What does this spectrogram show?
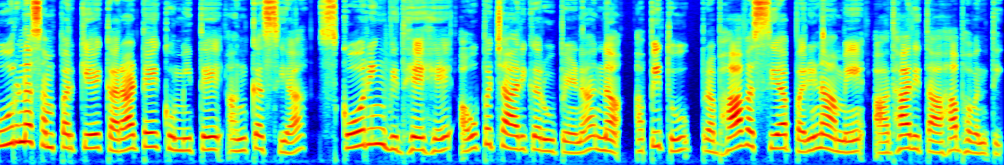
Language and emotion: Sanskrit, neutral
